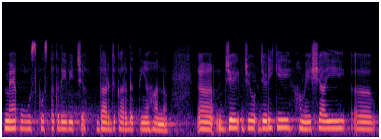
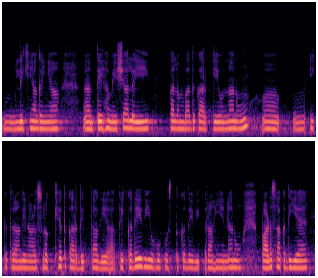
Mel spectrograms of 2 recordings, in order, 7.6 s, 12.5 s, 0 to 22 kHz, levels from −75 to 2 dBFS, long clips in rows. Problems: background sounds at intervals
